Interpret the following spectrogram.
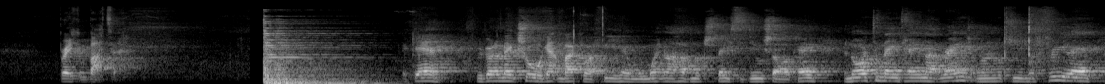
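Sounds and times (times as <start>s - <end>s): musical hit with deep bass: 2.6s - 4.0s.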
